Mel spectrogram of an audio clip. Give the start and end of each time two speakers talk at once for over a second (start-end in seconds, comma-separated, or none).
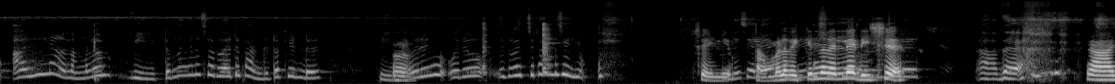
7.2-8.9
